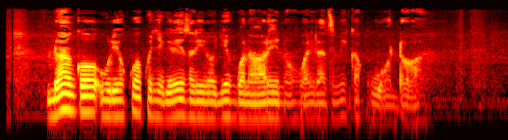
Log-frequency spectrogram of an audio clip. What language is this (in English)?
Swahili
